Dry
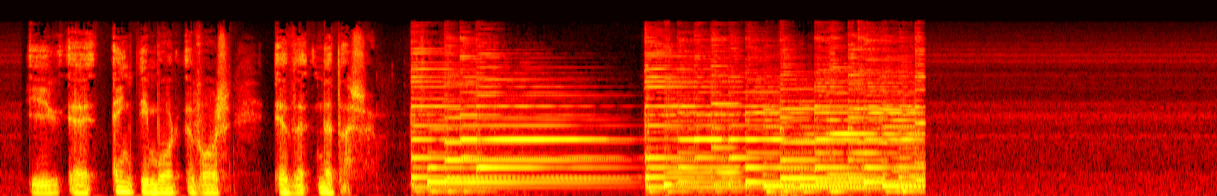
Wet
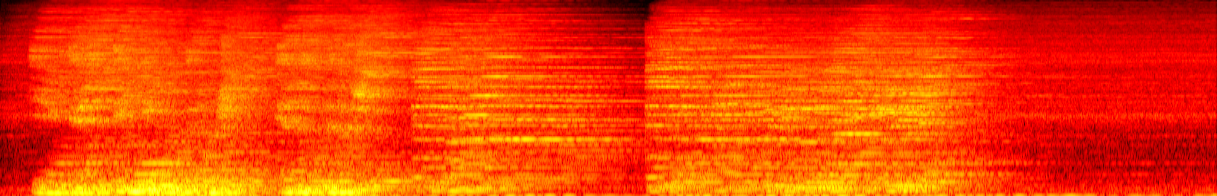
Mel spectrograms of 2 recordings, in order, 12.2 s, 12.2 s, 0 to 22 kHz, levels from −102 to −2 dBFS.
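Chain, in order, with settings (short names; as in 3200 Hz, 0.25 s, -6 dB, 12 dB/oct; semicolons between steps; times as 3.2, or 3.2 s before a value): chorus 0.75 Hz, delay 20 ms, depth 4.8 ms; upward compressor, threshold -43 dBFS; band shelf 530 Hz -13.5 dB 2.8 oct; on a send: frequency-shifting echo 0.246 s, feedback 59%, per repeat -120 Hz, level -18 dB; on the sum: shimmer reverb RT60 1.3 s, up +7 st, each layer -2 dB, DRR -9 dB; gain -4.5 dB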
